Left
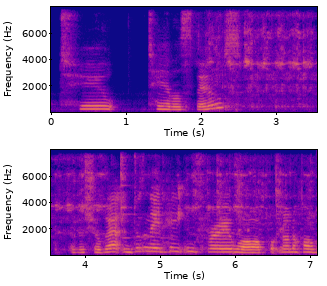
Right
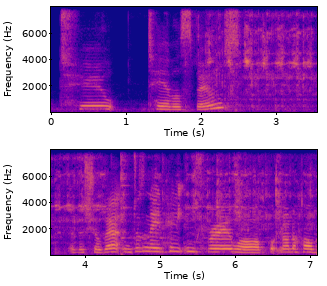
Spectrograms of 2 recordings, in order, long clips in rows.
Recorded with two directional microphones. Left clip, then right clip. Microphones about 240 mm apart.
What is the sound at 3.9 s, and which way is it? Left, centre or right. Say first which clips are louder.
Speech: right 1 dB; right.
